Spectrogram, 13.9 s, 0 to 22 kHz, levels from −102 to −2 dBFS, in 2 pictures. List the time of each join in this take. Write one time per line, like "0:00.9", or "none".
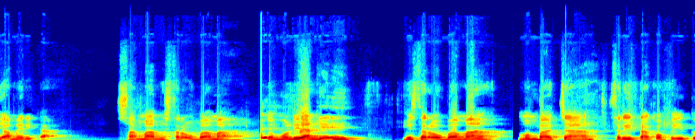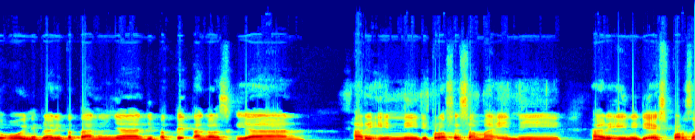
0:02.4
0:05.0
